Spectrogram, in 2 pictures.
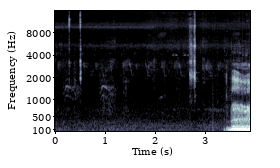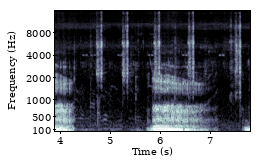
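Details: Royal Bengal tiger at a safari park in Gazipur, Bangladesh: two deep, rough roars about two seconds apart, each lasting nearly a second, with people talking and faint clicks nearby.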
